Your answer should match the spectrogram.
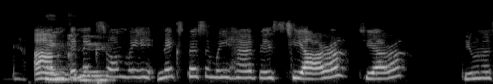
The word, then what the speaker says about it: Tierra: Next person we have is Tierra. Tierra, do you want to say hello? Yeah, thanks, Tasman. It is Tierra, but it doesn't matter.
